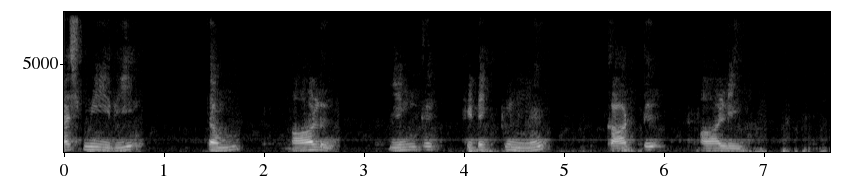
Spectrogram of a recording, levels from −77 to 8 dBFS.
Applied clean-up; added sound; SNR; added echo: none; none; none; none.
